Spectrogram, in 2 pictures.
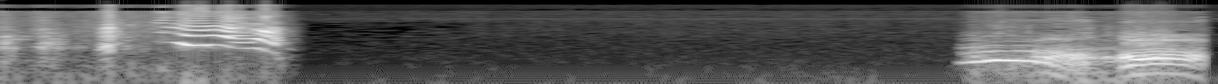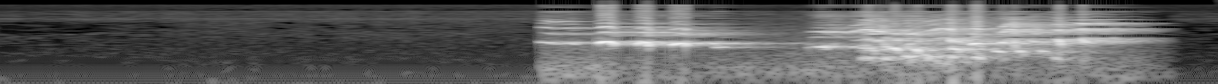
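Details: Hyena calls in bursts of rapidly wavering, cackling notes, a short squealing burst at the start, then a lower warbling segment, then a dense chattering outburst near the end, separated by silent gaps.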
